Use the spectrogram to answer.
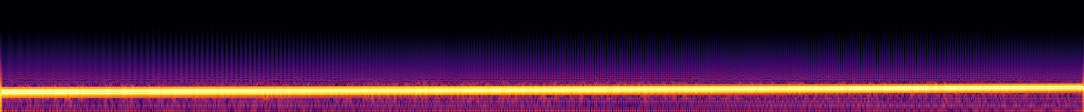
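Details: Hearing-test frequency sweep played through speakers at moderate volume, rising gradually from low to high frequency; here a steady low pure tone slowly rising in pitch, the opening bass part of the sweep.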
